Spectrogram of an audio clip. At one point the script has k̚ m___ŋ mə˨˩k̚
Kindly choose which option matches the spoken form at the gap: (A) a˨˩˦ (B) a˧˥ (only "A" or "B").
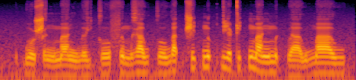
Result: B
